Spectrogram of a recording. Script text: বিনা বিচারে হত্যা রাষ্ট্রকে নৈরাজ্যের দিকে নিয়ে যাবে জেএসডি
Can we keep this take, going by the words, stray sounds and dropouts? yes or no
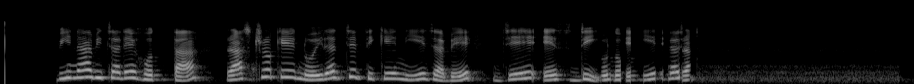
no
